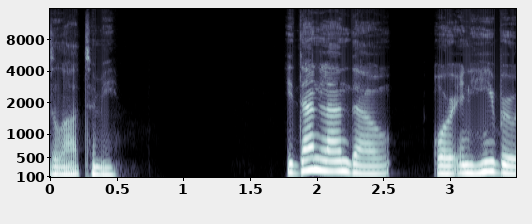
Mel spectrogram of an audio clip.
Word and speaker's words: Landau: it really means a lot to me Idan Lando or in Hebrew it's pronounced Lando is a political blogger who began writing his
